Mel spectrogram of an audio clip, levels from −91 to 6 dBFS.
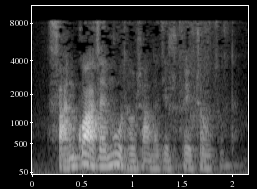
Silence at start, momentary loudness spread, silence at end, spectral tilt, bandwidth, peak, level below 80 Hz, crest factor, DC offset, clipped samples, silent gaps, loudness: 0.2 s; 19 LU; 0.3 s; -5 dB/octave; 8.8 kHz; -2 dBFS; -64 dBFS; 22 dB; under 0.1%; under 0.1%; none; -20 LUFS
